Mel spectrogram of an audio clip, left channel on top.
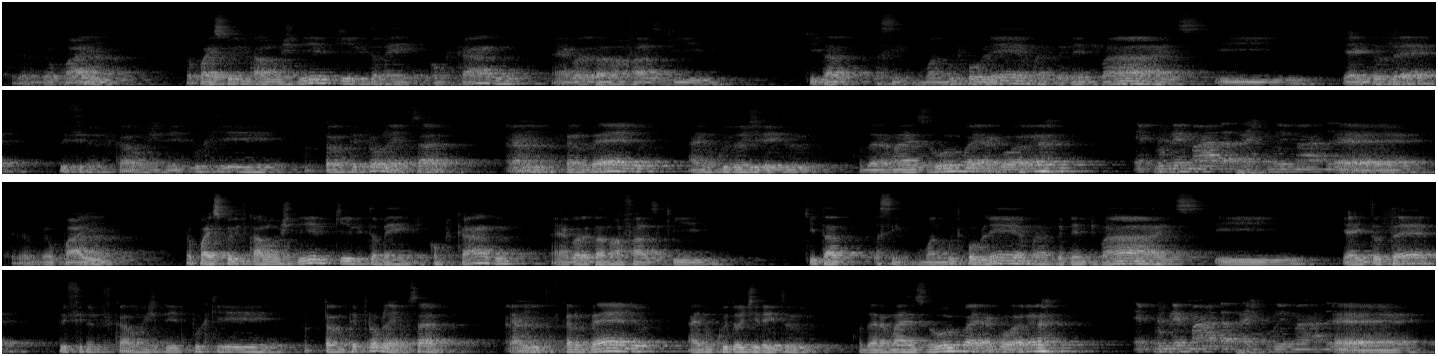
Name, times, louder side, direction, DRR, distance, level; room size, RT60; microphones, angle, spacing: voice 1, 0.1-1.1 1.8-5.1 5.5-7.1 8.1-8.4 8.7-13.0 13.4-14.3 14.9-17.1 17.6-18.8 19.4-19.7 20.0-20.8 21.2-22.4 22.9-24.9 27.6-28.5, right 3 dB, 80° right, 2 dB, 0.4 m, -30 dB
voice 2, 0.7-1.2 13.5-13.7 19.4-19.9 25.6-28.3, equal, 35° right, -4 dB, 1.2 m, -37 dB
7.7 x 2.9 x 2.3 m, 1.3 s
head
